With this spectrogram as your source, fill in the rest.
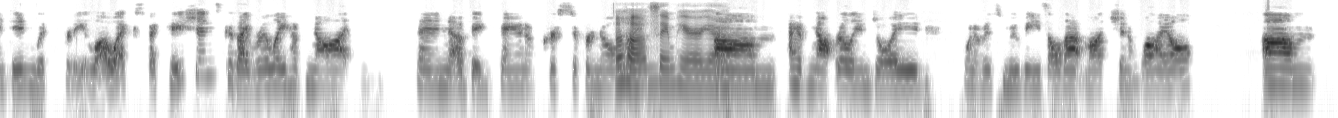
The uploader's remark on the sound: Apologies for the sound quality.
